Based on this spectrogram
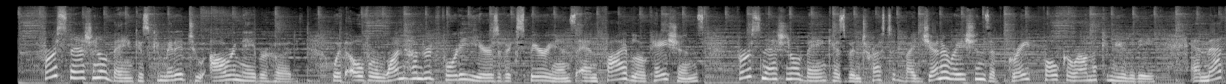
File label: On-hold Female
